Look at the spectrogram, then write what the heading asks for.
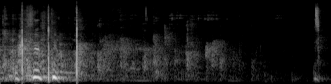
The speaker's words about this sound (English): Can I get a round of applause for my 10?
